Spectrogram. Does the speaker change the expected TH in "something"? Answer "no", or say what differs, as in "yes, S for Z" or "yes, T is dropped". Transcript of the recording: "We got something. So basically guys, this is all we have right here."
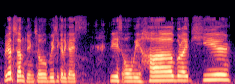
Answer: yes, T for TH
